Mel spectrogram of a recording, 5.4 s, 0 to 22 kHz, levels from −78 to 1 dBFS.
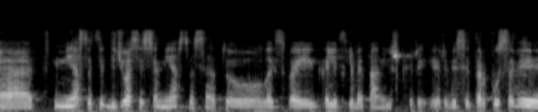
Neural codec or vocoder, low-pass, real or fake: none; 7.2 kHz; real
